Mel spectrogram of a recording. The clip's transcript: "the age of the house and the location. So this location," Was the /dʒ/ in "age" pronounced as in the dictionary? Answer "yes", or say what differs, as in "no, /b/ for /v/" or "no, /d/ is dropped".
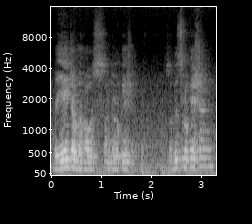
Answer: yes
